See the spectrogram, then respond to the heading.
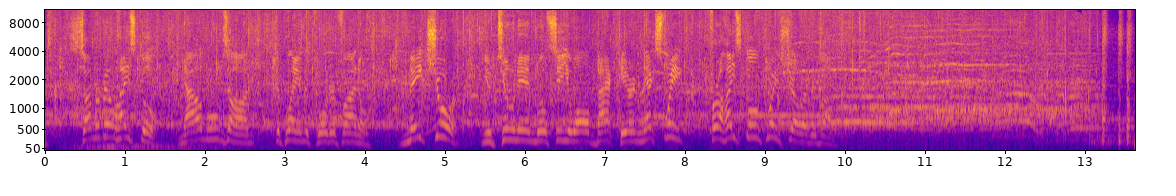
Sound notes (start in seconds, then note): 9.7 cheers and applause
